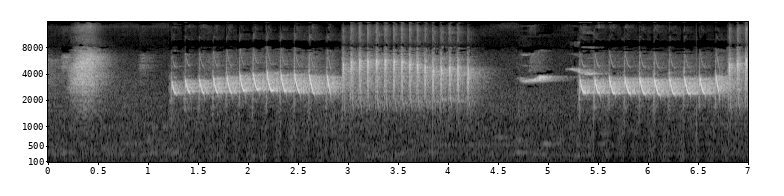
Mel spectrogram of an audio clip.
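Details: Male olive-winged bulbul giving long runs of fast repeated chirps, broken by brief hissy higher bursts and a short whistled slur between phrases.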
